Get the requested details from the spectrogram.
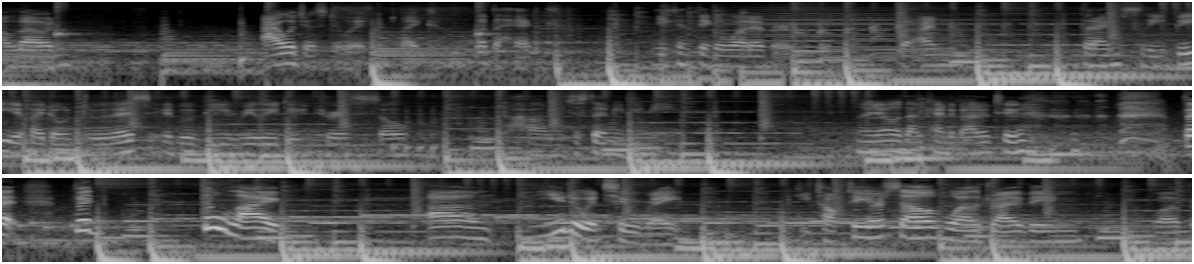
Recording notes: Sorry for the realllyy small voice, it sounded okay when I reviewed it before :/.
